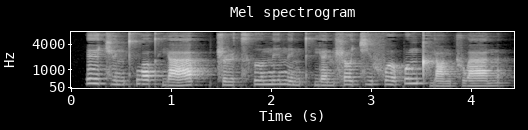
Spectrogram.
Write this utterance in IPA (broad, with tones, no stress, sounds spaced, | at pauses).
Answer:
e˥˩ ɪ̯ t͡ɕ y˧˥ n t̪ʰ w ɔ˥˩ t̪ʰ j ä˧˥ | ʈ͡ʂ ɻ̩˧˥ t͡sʰ ɹ̩˥ n̪ i˥ n̪ i˧˥ n t̪ʰ j ɛ˧˥ n ʂ ɤ˥ t͡ɕ i˥˩ f ɤ˧˥ p ʊ˥ ŋ pʰ j ɑ˧˥ ŋ ʈ͡ʂ w a˥ n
